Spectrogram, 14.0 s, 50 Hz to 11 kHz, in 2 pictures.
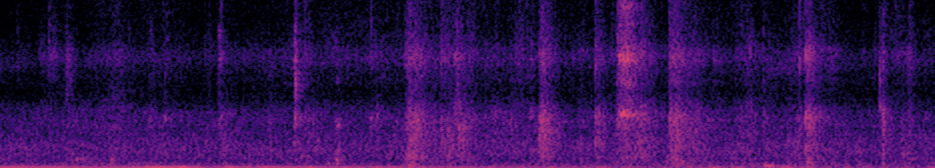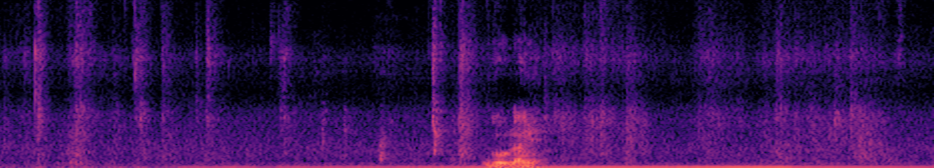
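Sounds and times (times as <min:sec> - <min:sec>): chewing and lip-smacking: 0:00.3 - 0:13.6.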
